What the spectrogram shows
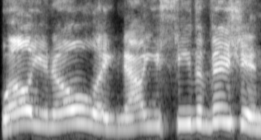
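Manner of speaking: put-on gloating voice. Mocking a team executive's victory lap: gloating Nico Harrison impression. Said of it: "taking his stupid victory lap. It, it makes me so mad, going like".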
